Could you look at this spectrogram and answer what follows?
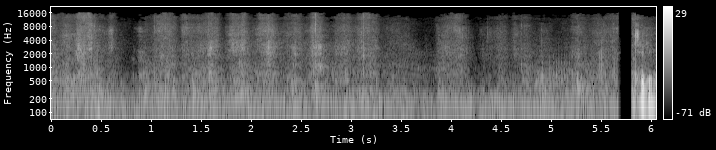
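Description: Irregular rubbing and scraping as a baby's hands handle a plastic high chair, a string of short rasping strokes. Near the end the sound cuts out for a moment, then comes one brief loud burst.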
